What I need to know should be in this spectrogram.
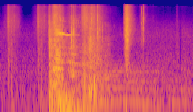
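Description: A shotgun fires a loud blast that echoes away.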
